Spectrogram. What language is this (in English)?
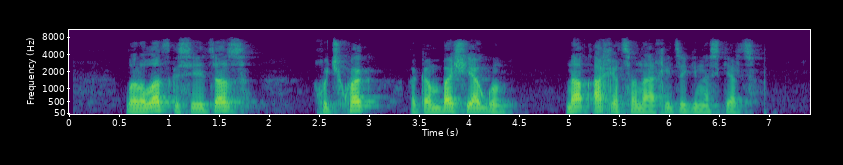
Abkhazian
